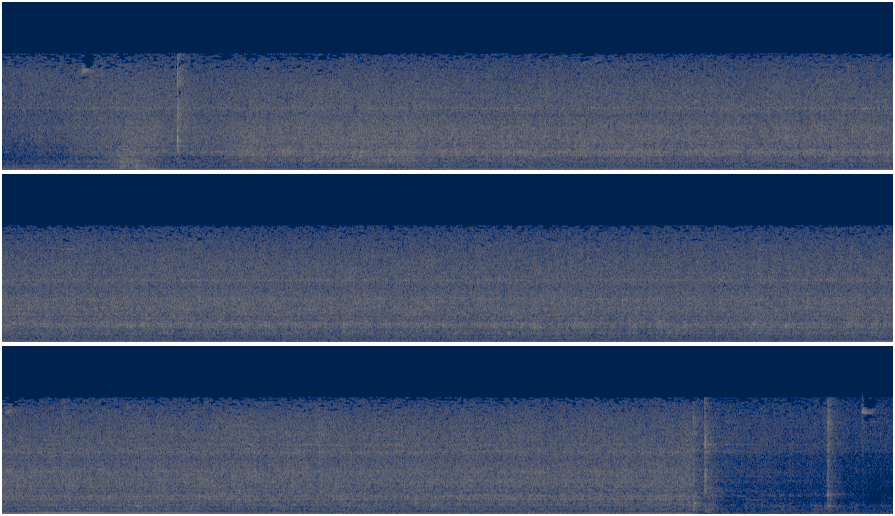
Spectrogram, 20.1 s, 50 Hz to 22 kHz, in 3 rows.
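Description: Beko WME8227W washing machine's drain pump humming steadily as it pumps out the water, swelling briefly with a gurgle about two-thirds of the way through, then cutting off suddenly near the end.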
